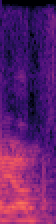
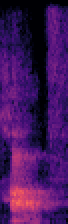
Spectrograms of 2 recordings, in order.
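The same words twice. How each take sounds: First: "have" with the H left off; dropped H. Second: "have" drawn out slowly with H sounded; correct H. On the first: Real, not acted. Teacher giving a learner "I have", H dropped. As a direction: say "have" as 'ave, Manchester style. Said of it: "sometimes the Manchester accent just sneaks". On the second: Shown as a demonstration. Teacher showing the correct way, slow "have" with H. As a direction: breathe a clear H into "have", slowly. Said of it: "the correct way is have".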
